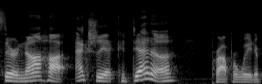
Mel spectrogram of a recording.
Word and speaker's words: Kadena: Actually, at Kadena, proper way to pronounce it, by the way, you had a 57 knot wind gust there as well.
